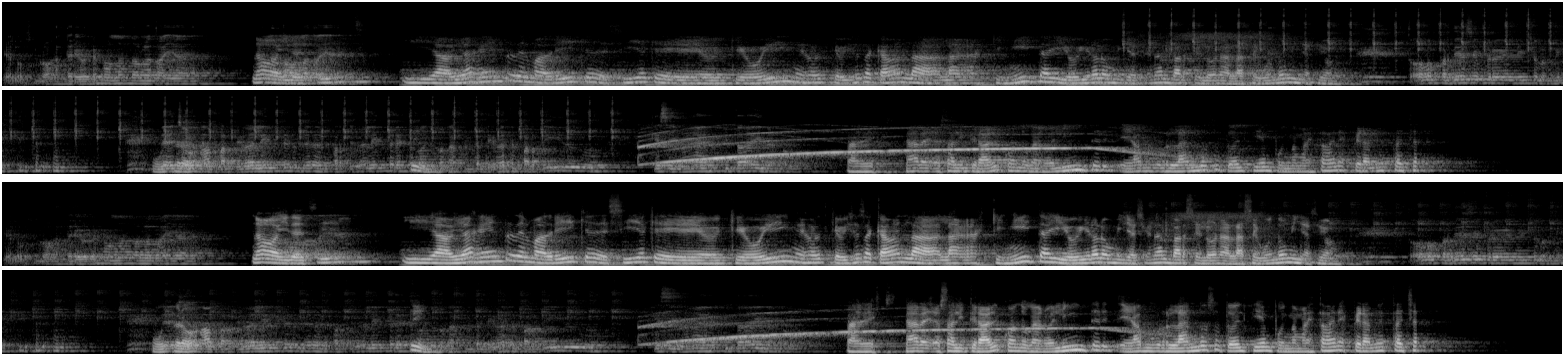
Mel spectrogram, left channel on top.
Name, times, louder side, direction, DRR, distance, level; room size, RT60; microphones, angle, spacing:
voice 1, 0.0-2.0 2.6-3.4 12.6-12.7 13.3-16.2 16.8-21.6 22.1-23.5, equal, 40° left, 2 dB, 1.1 m, -36 dB
voice 2, 2.5-3.7 4.0-13.4 17.1-17.7 19.7-19.9 24.1-24.4 24.6-29.8, right 5 dB, 65° right, 14 dB, 0.4 m, -23 dB
sound 1, 4.0-12.6, equal, 85° right, 1.5 m, -38 dB
sound 2, 11.2-27.7, left 4 dB, 70° left, 0.7 m, -30 dB
8.8 x 6.8 x 4.1 m, 1.3 s
head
